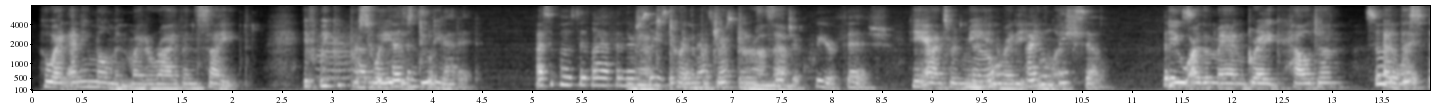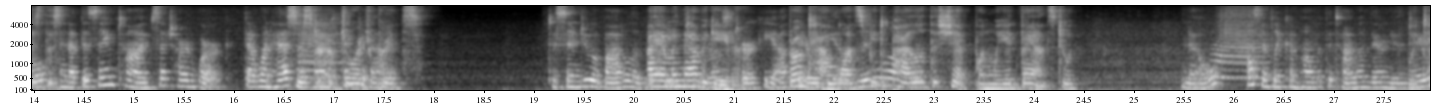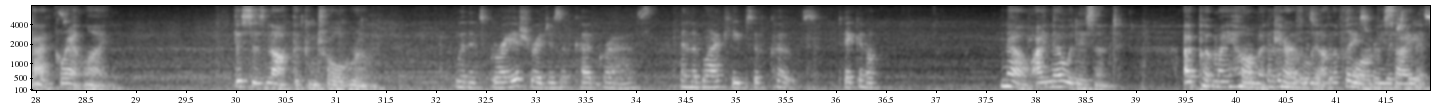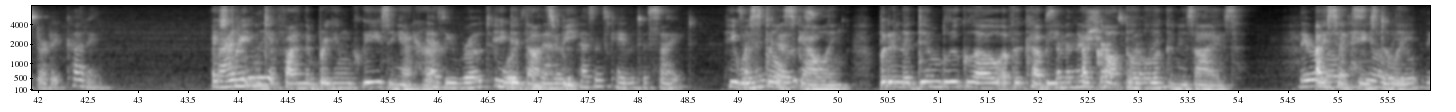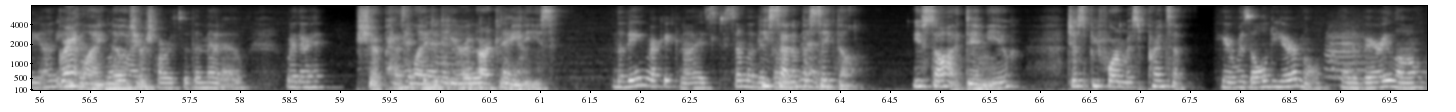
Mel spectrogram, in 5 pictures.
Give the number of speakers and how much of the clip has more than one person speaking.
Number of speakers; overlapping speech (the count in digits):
2, about 34%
